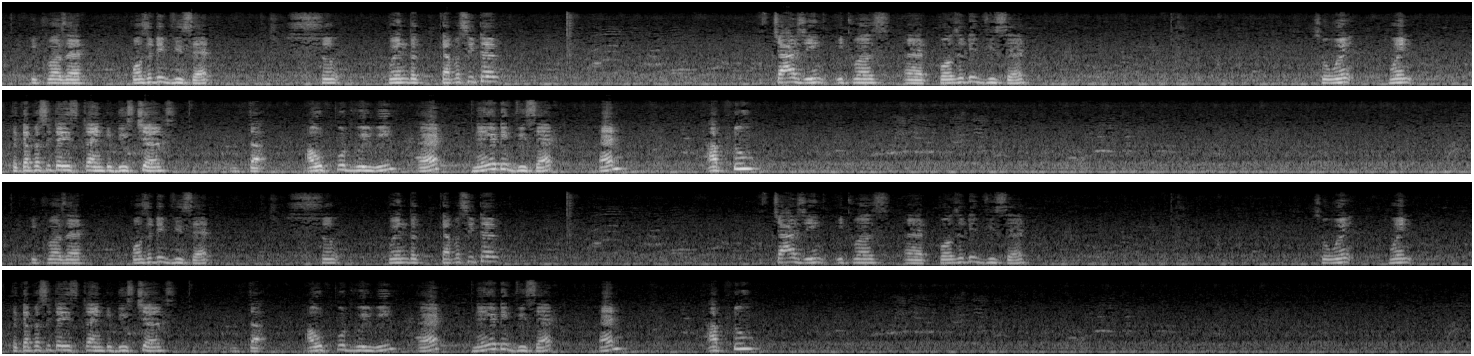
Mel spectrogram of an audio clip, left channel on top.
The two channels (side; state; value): right; quieter; 7.7 dB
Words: it was at positive Vset. So when the capacitor charging, it was at positive Vset. So when the capacitor is trying to discharge, the output will be at negative Vset, and up to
